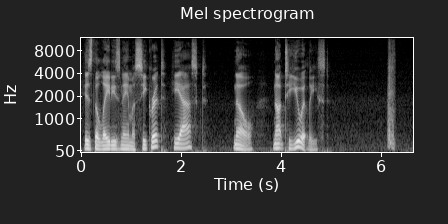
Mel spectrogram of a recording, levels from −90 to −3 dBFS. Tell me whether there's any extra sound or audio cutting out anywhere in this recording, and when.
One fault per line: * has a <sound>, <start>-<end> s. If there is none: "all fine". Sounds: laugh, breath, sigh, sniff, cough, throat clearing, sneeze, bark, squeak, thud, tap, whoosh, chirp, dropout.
* has a sniff, 6.1-6.3 s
